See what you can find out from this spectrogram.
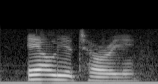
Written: aleatory

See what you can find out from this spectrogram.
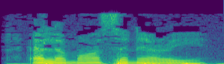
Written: eleemosynary

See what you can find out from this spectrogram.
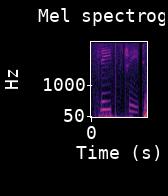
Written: Fleet Street

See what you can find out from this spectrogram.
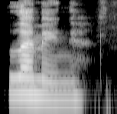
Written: lemming

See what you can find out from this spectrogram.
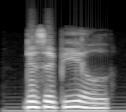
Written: dishabille

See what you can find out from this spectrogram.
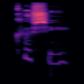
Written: cushy

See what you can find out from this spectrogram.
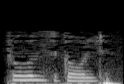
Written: fools gold

